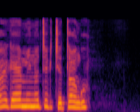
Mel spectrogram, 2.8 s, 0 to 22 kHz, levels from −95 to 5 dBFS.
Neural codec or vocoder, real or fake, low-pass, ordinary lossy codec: none; real; 10.8 kHz; none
